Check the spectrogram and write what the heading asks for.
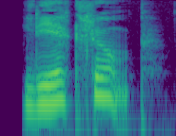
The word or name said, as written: lerklump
